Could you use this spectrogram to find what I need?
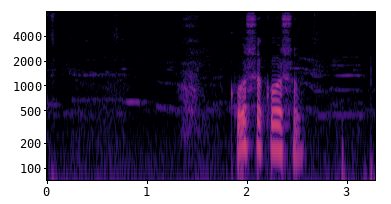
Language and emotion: Russian, neutral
